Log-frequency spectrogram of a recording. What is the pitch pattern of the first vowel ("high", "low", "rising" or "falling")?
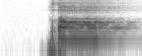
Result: high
